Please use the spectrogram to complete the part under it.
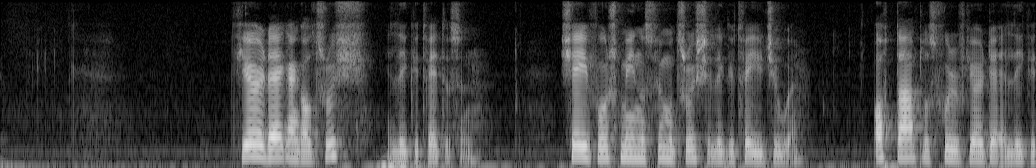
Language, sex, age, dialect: Faroese, female, 15-35, Suðurstreymoy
